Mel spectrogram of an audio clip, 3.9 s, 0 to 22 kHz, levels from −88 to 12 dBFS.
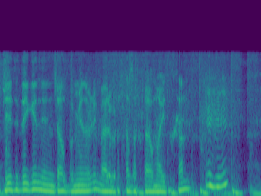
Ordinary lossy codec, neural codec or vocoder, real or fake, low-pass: none; codec, 16 kHz, 8 kbps, FunCodec, trained on Chinese and English, 25 frames a second; fake; 7.2 kHz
